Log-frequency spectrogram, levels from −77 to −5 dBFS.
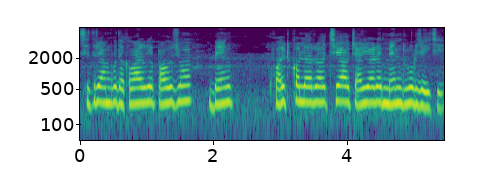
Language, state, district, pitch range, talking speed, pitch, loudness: Sambalpuri, Odisha, Sambalpur, 255-275 Hz, 175 wpm, 270 Hz, -15 LUFS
